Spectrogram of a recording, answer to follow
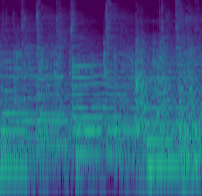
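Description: Background music: an acoustic plucked-string tune over a bass line that steps from note to note.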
